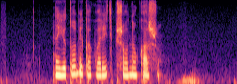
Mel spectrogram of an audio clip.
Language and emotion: Russian, neutral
